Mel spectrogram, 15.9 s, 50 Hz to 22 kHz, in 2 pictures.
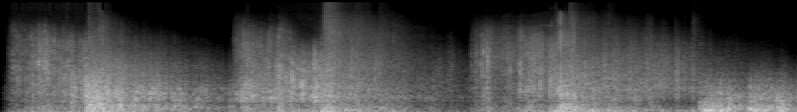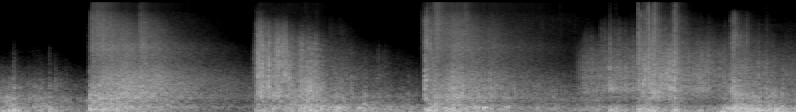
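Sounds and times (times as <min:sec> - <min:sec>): crackling thunder claps: 0:00.0 - 0:15.9
low rolling thunder rumble: 0:00.0 - 0:15.9.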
